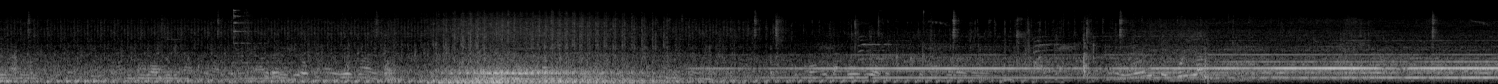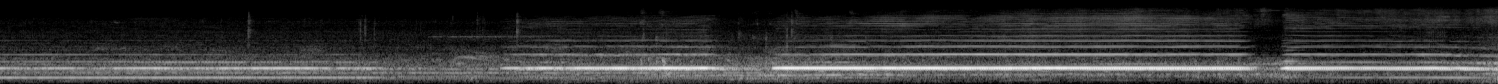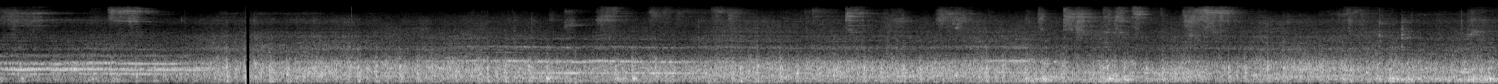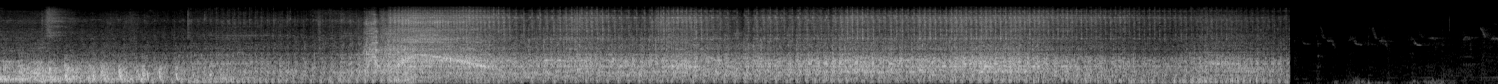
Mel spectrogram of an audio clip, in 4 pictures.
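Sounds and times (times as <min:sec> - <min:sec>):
wheels clicking over rail joints: 0:00.0 - 0:12.5, 0:29.6 - 0:57.9
train rushing past: 0:00.0 - 0:57.9
train horn blast: 0:06.8 - 0:32.5, 0:34.7 - 0:37.7.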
